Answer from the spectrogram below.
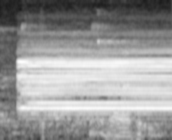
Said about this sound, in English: It's a loud buzzer.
